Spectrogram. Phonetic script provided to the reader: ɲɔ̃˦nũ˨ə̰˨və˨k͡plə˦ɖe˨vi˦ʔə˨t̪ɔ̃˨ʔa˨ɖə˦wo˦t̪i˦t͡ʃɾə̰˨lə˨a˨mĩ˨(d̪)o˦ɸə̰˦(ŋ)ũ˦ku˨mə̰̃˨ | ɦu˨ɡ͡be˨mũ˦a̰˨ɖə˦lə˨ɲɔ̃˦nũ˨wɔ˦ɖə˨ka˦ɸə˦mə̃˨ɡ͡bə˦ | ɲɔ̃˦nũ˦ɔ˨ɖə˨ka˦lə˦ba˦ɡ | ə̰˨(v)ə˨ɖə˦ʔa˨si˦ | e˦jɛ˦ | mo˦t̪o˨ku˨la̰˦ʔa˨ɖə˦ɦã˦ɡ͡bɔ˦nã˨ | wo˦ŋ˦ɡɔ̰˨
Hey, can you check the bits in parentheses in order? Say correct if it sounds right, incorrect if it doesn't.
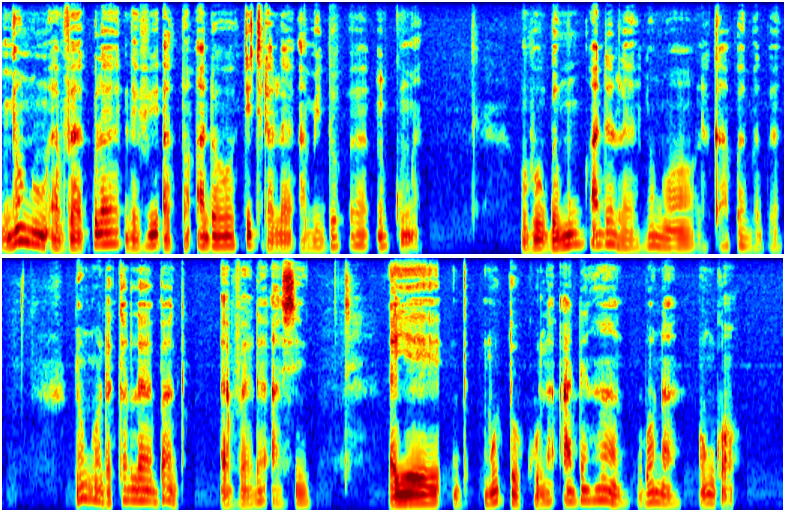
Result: correct, correct, correct

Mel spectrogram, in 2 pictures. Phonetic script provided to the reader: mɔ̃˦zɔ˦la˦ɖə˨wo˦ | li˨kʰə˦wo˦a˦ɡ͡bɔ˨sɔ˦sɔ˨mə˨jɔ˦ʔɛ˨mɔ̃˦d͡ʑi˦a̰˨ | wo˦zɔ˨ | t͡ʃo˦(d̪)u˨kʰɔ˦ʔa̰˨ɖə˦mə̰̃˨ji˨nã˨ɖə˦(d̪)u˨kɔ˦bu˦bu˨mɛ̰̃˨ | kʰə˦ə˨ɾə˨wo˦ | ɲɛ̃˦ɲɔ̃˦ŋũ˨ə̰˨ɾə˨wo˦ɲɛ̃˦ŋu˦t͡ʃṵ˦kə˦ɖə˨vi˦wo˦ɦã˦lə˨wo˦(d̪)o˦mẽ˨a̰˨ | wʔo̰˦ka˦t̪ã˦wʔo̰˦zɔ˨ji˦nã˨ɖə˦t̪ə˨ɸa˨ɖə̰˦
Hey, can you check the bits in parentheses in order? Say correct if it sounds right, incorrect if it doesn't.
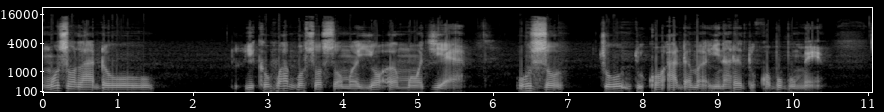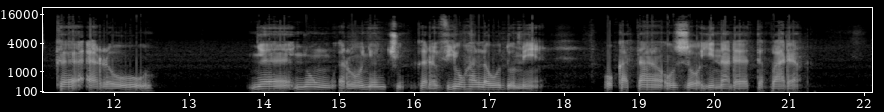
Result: correct, correct, correct

